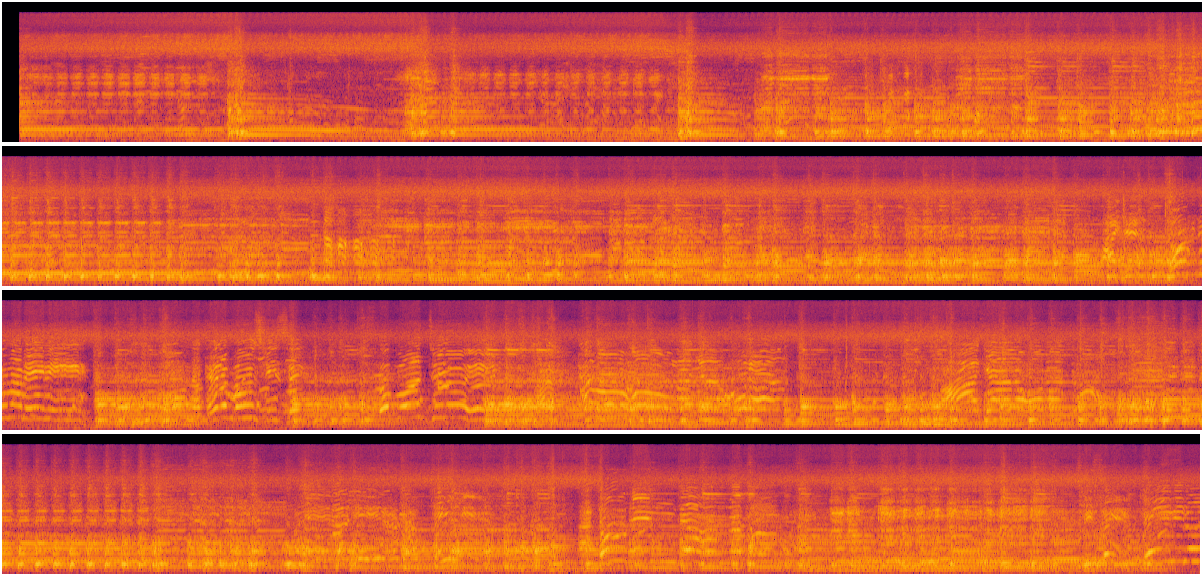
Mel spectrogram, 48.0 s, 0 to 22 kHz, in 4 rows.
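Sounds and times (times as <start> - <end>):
harmonica long notes: 0.2 - 23.8, 26.9 - 47.9
resonator guitar strumming: 0.2 - 47.9.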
